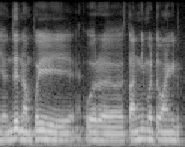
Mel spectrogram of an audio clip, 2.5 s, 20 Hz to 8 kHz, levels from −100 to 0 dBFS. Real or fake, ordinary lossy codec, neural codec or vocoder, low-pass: real; none; none; none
